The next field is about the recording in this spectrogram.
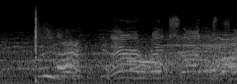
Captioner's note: chop striking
